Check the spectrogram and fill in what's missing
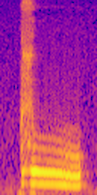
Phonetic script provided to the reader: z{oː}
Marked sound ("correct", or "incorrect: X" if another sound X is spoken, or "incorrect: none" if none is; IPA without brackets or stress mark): incorrect: uː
